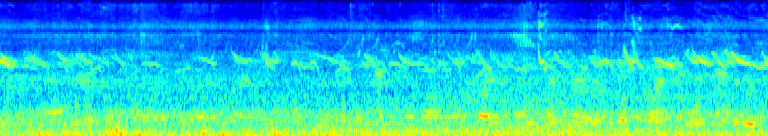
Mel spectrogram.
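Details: Chestnut-bellied seed finch (towa towa) at a bird singing competition at Lusignan, Guyana: quick, high, twittering phrases repeat through the clip over a steady murmur of crowd noise and voices.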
